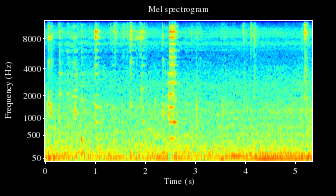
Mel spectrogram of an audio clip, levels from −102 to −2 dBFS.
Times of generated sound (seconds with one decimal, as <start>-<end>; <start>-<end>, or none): 0.8-1.8; 2.8-3.8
